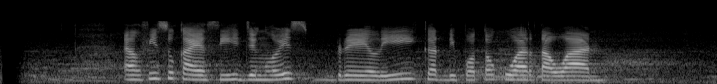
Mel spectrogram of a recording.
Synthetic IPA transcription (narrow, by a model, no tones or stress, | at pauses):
ʔɛlfisukajasɪhd͡ʒɨŋloisbɾelikɨrdipɔt̪ɔkuwart̪awan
